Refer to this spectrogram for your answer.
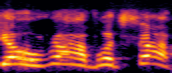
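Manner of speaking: pumped, high-energy voice. Role-playing greeting a high school buddy unseen for 20 years, high-energy greeting. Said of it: "I'm going to do this with high energy".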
